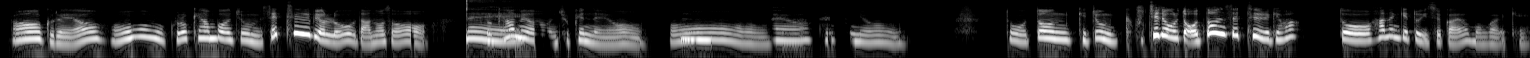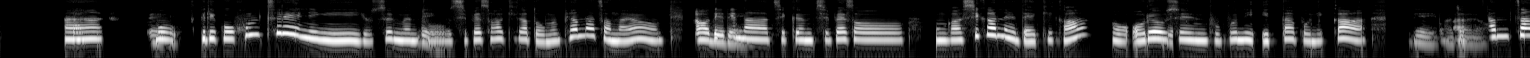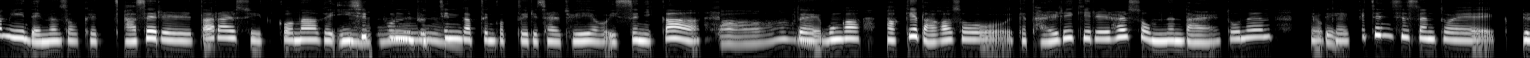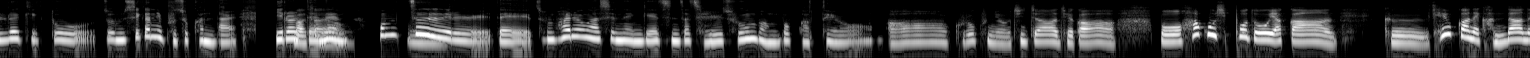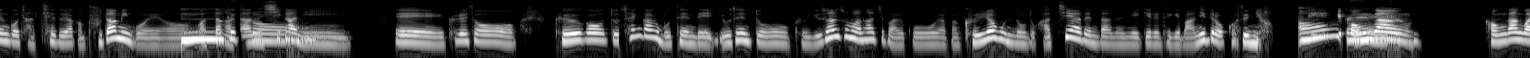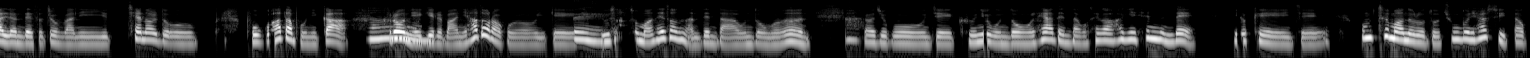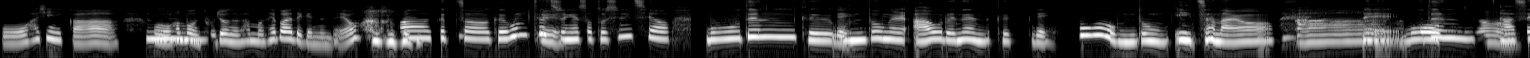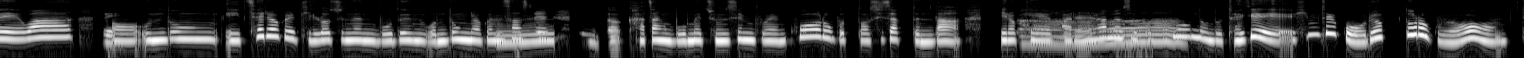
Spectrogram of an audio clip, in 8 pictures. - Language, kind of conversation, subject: Korean, advice, 일상 활동과 운동을 어떻게 균형 있게 병행할 수 있을까요?
- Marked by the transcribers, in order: other background noise; laughing while speaking: "들었거든요"; gasp; laugh; laughing while speaking: "있잖아요"; drawn out: "아"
